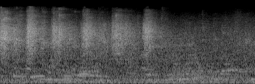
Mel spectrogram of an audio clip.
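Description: Metal tongs clink against a plate.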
